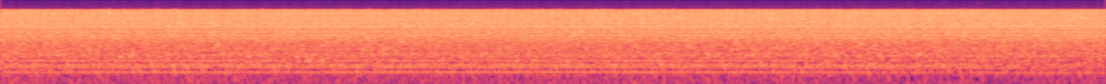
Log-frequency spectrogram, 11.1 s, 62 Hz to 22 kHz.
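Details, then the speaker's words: Pontiac Firebird V8 warming up after first start following 8 or 9 months sitting; fast cold idle with light even ticking from a noisy valve lifter, owner unsure if it causes a dead miss. "It's alive. Well, it's running out here and it's warming up. I just wanted to see how it was going to do."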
